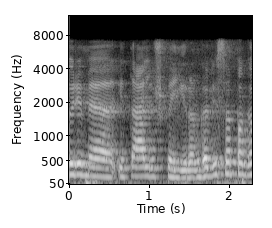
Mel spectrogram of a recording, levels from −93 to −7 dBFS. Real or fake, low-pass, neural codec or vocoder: real; 7.2 kHz; none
